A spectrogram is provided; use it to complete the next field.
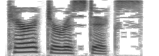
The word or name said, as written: characteristics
